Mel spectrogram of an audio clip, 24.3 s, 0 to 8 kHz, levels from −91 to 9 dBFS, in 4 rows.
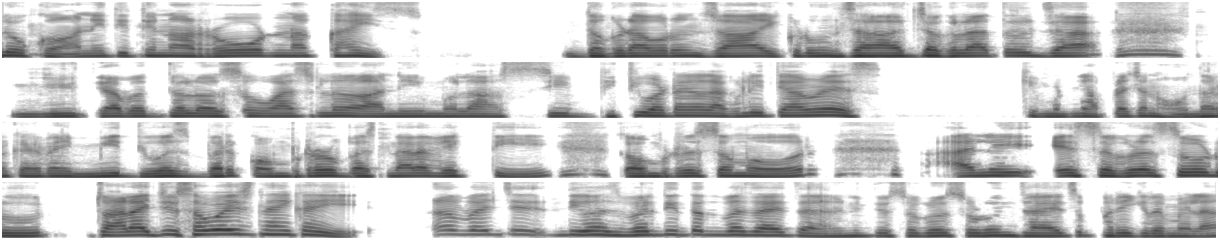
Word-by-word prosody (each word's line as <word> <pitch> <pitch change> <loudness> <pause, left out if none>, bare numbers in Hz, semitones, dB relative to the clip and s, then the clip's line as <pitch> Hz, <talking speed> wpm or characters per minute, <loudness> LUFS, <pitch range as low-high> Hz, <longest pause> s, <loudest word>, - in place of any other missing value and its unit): लोकं 140 -6 +1
आणि 135 +4 -2
तिथे 140 +1 -1
ना 145 -1 +2
रोड 145 +3 +1
ना 145 0 0
काहीच. 145 -7 0 1.0
दगडावरून 140 +1 +2
जा, 135 +1 +2
इकडून 140 +2 0
जा, 140 0 +5
जंगलातून 150 +1 +2
जा. 145 +1 0 0.7
मी 115 +2 0
त्याबद्दल 135 0 0
असं 135 +3 -2
वाचलं 135 +2 -1
आणि 125 0 0
मला 125 0 -1
अशी 120 +3 -5 0.2
भीती 130 +7 -3
वाटायला 150 0 +1
लागली 140 +1 0
त्यावेळेस, 155 -3 +1 0.7
की - - -4
म्हंटलं 120 +1 -1
आपल्याचानं 130 +1 -2
होणार 110 +5 0
काय 130 -2 +2
नाही? 135 0 +2
मी 125 +4 +3
दिवसभर 130 0 +3
कॉम्प्युटरवर 130 +4 +2
बसणारा 140 +3 +1
व्यक्ती, 135 -1 -2 0.4
कॉम्प्युटर 130 +1 +2
समोर 140 - +2 0.7
आणि 155 +2 +2 0.2
हे 150 - +4
सगळं 150 +1 +3
सोडून 150 -3 +3 0.3
चालायची 185 +4 +2
सवयच 225 +3 +2
नाही 215 -1 -1
काही. 170 - -2 0.4
अ, 220 - -8
म्हणजे 210 0 -8
दिवसभर 190 -1 0
तिथेच 205 -1 -4
बसायचं 175 -6 -1
आणि 135 +2 -2
ते 140 - -3
सगळं 145 +2 -1
सोडून 155 0 +1
जायचं 140 +2 0
परिक्रमेला. 135 -2 -1
140 Hz, 140 wpm, -22 LUFS, 130-155 Hz, 1.0 s, जा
